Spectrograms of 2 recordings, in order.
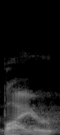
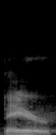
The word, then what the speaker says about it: Bayer: patent holder of the buyer pattern or bear pattern i've heard it pronounced both ways and what this does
